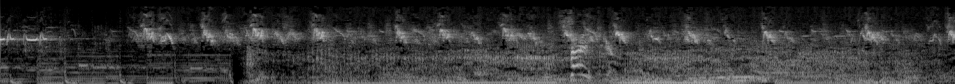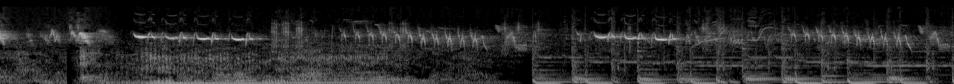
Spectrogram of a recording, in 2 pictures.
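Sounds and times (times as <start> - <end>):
music with a steady beat: 0.0 - 2.4, 14.9 - 19.0
birds chirping and trilling: 0.0 - 19.0.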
